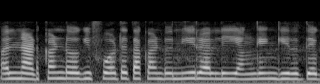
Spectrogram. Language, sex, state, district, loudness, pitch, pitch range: Kannada, female, Karnataka, Chamarajanagar, -18 LUFS, 260 Hz, 260-270 Hz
